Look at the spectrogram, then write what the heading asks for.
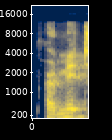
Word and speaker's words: permit: record record permit permit there is a group of noun and verbs that are spelled identically but pronounced differently so the verb how's this verb pronounced permit and the verbs record same with present present so what do you notice second syllable is the verb present record permit the noun record present permit so you can make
